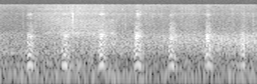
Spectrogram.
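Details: Himalayan monal (Lophophorus impejanus) call: seven short, low, nasal clucking notes, evenly spaced about twice a second, over a steady low rumble.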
